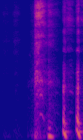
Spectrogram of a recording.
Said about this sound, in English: my dog is sneezing.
